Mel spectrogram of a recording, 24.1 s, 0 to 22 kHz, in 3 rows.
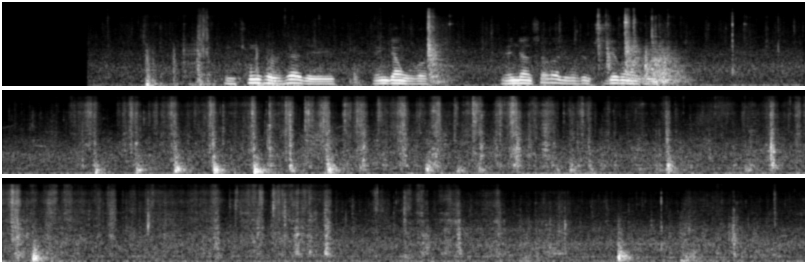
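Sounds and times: straw broom sweeping: 0:08.7 - 0:21.2.

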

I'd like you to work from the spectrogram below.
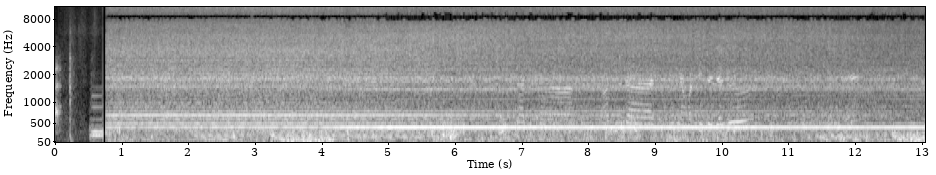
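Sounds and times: low water rush: 0:00.8 - 0:13.0
outboard motor humming: 0:00.8 - 0:13.0.

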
